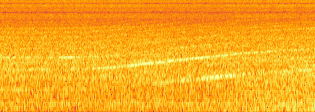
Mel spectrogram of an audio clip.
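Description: A jet engine's whine rises sharply in pitch.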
